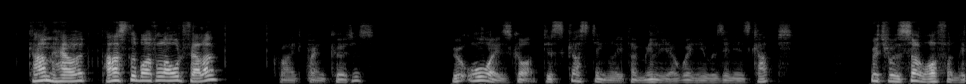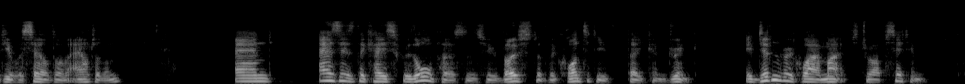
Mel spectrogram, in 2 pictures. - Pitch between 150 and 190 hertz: No, low, 130 Hz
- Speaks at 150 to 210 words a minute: Yes, average, 170 wpm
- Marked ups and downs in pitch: Yes, wide, 7.9 semitones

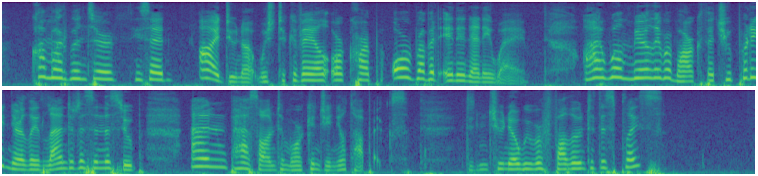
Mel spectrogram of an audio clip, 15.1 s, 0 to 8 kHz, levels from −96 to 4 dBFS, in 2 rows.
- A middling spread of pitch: No, wide, 7.4 semitones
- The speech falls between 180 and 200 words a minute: Yes, average, 190 wpm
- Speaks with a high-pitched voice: Yes, high, 220 Hz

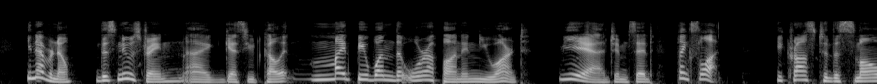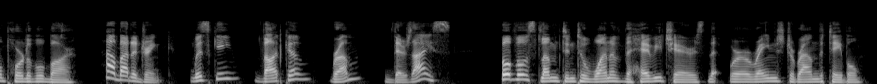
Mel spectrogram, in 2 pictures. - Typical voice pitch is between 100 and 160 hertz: Yes, medium, 140 Hz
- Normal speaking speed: Yes, average, 195 wpm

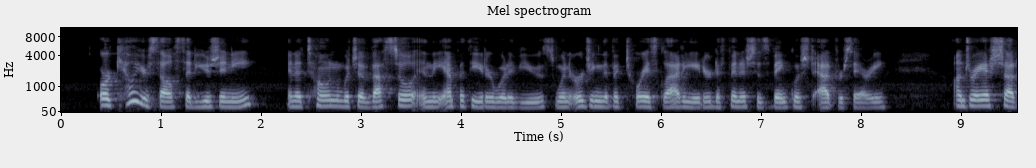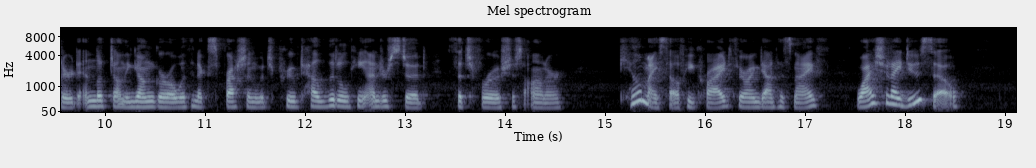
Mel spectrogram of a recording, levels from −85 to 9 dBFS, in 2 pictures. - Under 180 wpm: No, average, 190 wpm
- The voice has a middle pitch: Yes, medium, 170 Hz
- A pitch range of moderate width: No, narrow, 2.1 semitones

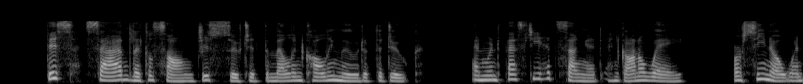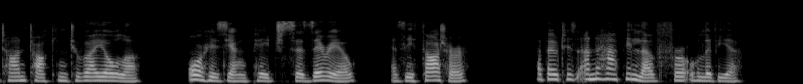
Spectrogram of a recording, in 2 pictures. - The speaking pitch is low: No, medium, 175 Hz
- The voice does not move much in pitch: No, average, 3.9 semitones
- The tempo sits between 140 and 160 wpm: Yes, average, 155 wpm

